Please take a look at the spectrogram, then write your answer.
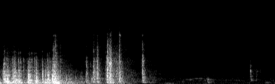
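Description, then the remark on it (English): A heavy door is unbarred and opened: a burst of rattling wooden and metal clatter, a few sharp clunks, then quieter knocks as it settles. “unbar the door.”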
